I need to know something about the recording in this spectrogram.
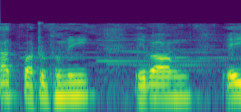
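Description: A man's voice narrating in Bengali over soft background music, with a held steady note coming in about a second in.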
